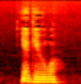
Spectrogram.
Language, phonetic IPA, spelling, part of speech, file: Polish, [jäˈɟɛwːɔ], Jagiełło, proper noun, LL-Q809 (pol)-Jagiełło.wav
